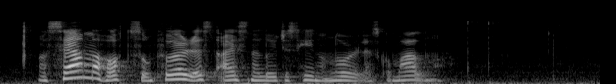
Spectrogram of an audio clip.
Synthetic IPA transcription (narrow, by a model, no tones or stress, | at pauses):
ɔsæːmaɦɔt̪sɔmføːɹəst̪ʰa̰ɪsnəluːt͡ʃɪshɪːnʊnɔːɹlɛ̰nskɔmɑːlnʊ̰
